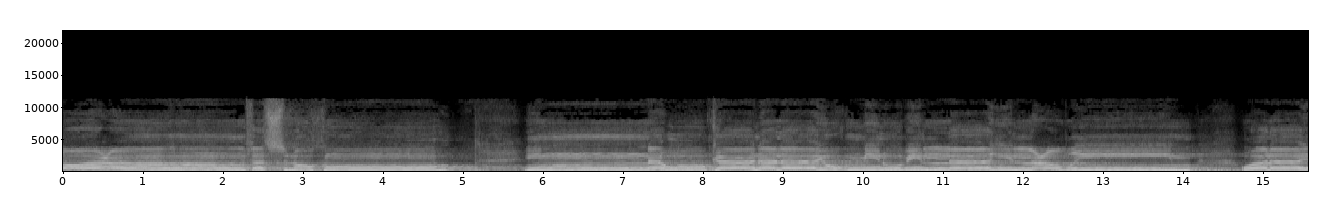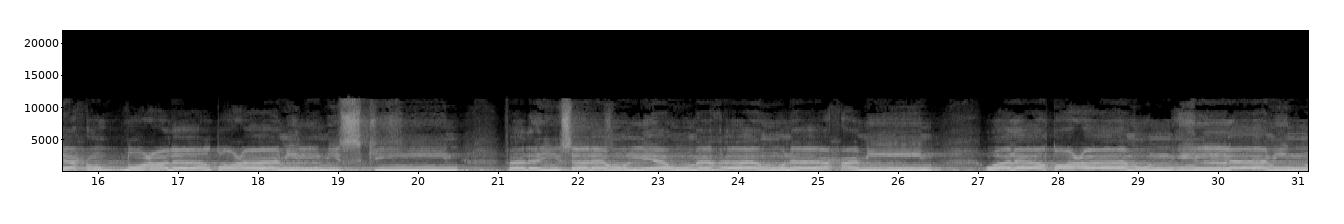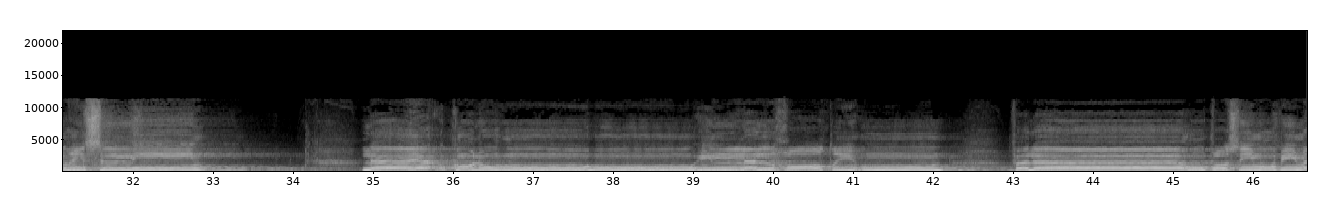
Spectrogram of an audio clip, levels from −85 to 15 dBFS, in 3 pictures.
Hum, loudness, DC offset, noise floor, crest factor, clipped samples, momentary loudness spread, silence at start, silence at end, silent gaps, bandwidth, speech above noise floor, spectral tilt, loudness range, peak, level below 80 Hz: none; -17 LUFS; under 0.1%; -39 dBFS; 10 dB; under 0.1%; 5 LU; 0 s; 0 s; none; 11.5 kHz; 22 dB; -6 dB/octave; 2 LU; -6 dBFS; -50 dBFS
